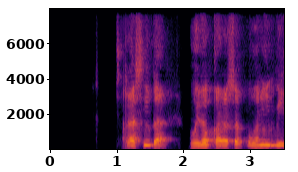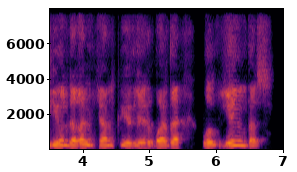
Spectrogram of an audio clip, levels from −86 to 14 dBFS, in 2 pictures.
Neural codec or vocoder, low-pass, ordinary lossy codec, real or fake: codec, 16 kHz, 2 kbps, FreqCodec, smaller model; none; none; fake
